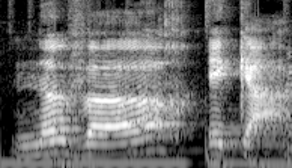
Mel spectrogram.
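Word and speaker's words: neuf: say il est 9h15, because an F, when you're linking, is pronounced like a V. I know it's strange, right? It's not never pronounced like an F, like 9, which is number 9. If you want to link it with the vowel after that, you're going to use a V sound.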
